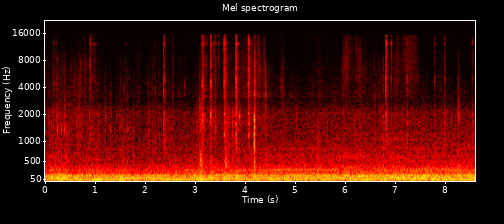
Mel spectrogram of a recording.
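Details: Toyota Altezza driving over the road: heavy low rumble with sharp dull knocks from underneath every second or so; suspension knock.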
